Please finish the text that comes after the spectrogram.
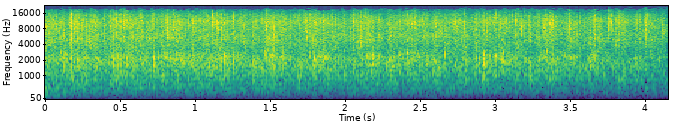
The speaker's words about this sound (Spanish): Aplaude, decía al Señor.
